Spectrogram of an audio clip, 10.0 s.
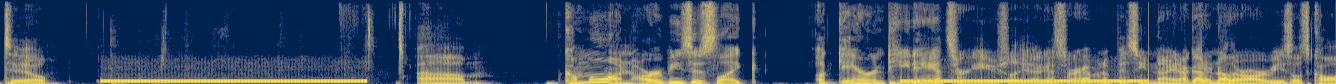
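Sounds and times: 
speech: 0.0s - 0.5s, 3.1s - 10.0s
telephone dial tone: 0.8s - 2.8s.

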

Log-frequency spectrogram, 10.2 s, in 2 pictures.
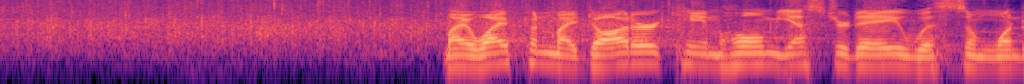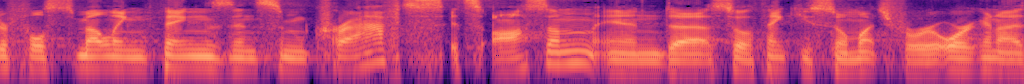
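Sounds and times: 
audience applause: 0.0s - 4.2s
speech: 2.2s - 10.2s.

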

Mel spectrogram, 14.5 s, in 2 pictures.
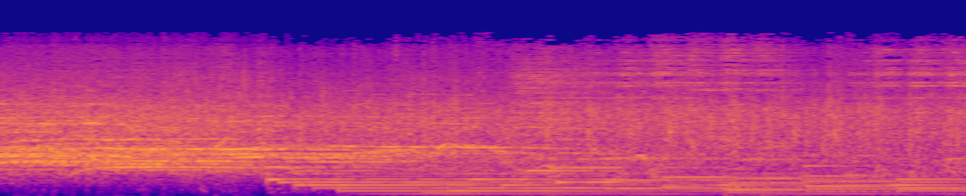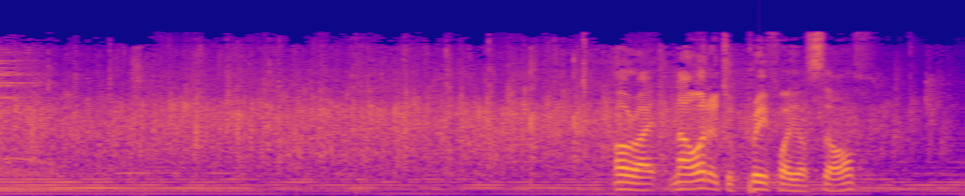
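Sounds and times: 
audience applause, hand clapping: 0.0s - 14.4s
speech: 11.9s - 13.8s.

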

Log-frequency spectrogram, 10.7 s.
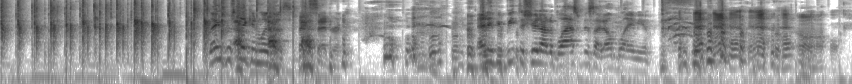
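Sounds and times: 
round of applause: 0.0s - 3.8s
laughter: 2.2s - 6.5s, 8.2s - 10.5s
speech: 2.6s - 10.6s.

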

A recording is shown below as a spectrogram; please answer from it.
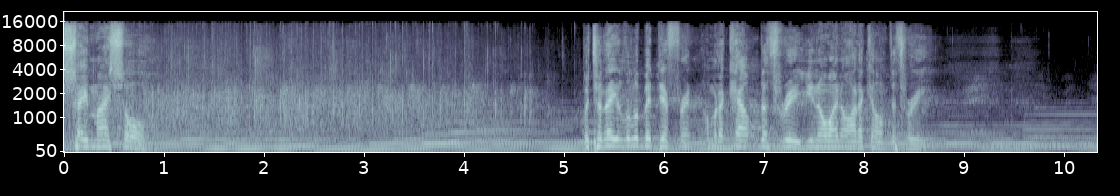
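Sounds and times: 
audience clapping: 0.0s - 5.8s
speech: 0.1s - 1.0s, 5.2s - 8.8s
sustained low musical tone: 0.3s - 8.9s.

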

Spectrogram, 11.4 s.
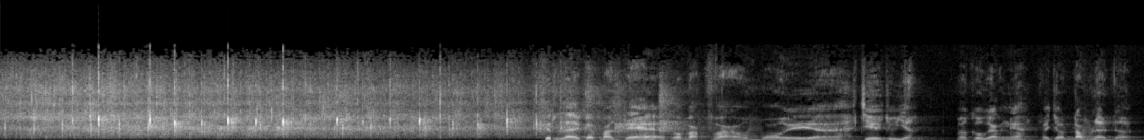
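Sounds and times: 
audience clapping at a teacher's Sunday afternoon gathering for young people: 0.0s - 7.2s
speech: 5.4s - 11.4s.

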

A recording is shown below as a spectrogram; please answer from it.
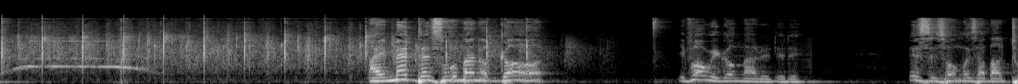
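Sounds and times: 
audience clapping hands: 0.0s - 6.3s
speech: 3.7s - 5.5s, 6.8s - 8.2s, 9.1s - 10.1s.

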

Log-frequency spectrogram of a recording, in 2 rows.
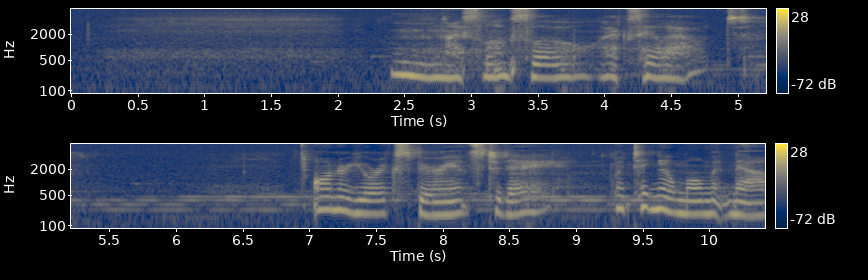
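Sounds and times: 
deep inhale: 0.2s - 2.6s, 6.2s - 6.9s
speech: 2.4s - 5.3s, 7.0s - 10.4s.

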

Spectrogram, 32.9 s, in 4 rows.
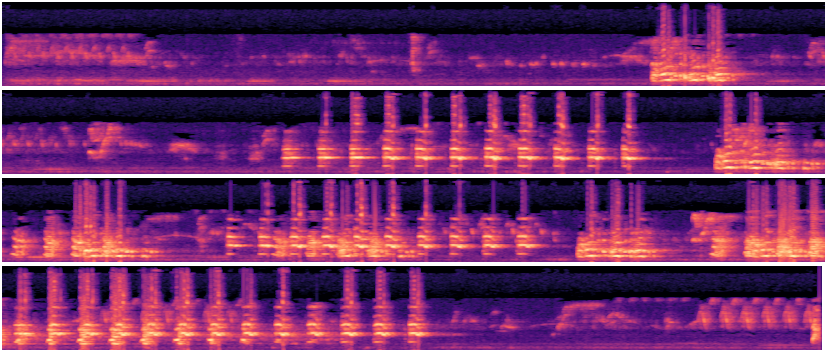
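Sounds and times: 
wild turkey gobbling at an early morning roost: 0.0s - 30.4s, 32.6s - 32.8s
rapid evenly spaced run of sharp calls: 0.0s - 32.8s.

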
